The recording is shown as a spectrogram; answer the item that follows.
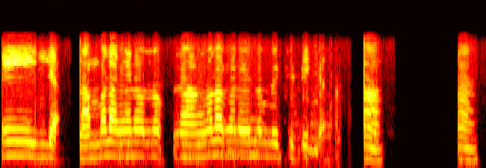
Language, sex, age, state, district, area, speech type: Malayalam, female, 60+, Kerala, Alappuzha, rural, conversation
